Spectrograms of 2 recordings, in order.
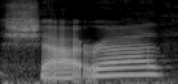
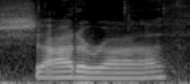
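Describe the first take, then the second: First: No vowel is heard between t and r. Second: An extra vowel is heard between t and r. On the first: The speaker calls it wrong. "That doesn't sound right" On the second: The speaker calls it right. "I feel like it should be an A"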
